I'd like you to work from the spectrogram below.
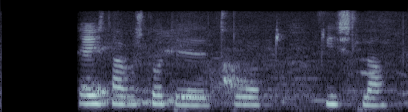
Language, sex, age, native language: Icelandic, female, 18-19, Icelandic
